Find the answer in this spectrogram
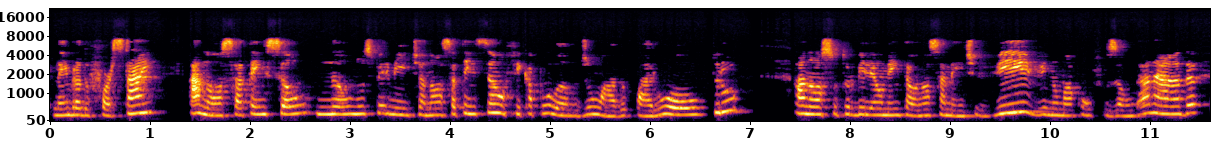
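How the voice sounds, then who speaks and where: A high-voiced Brazilian woman teaching an online yoga course. She tells stories in an animated, chatty way, with many little asides. The recording is muffled and lo-fi. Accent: Brazilian Portuguese. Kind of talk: online course lecture with storytelling. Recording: dull lo-fi recording.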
